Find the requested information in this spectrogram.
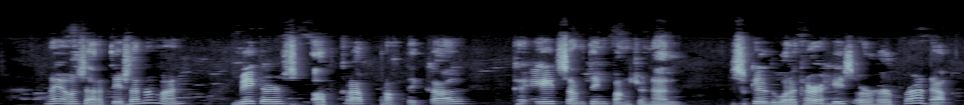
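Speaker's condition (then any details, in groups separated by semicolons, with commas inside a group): No condition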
